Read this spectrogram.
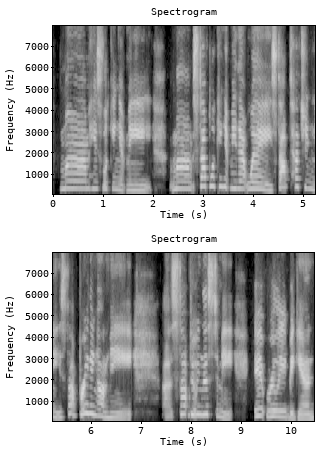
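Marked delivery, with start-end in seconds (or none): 0.1-8.8 whiny tattling little sibling. Retold or imitated. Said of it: "it was".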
